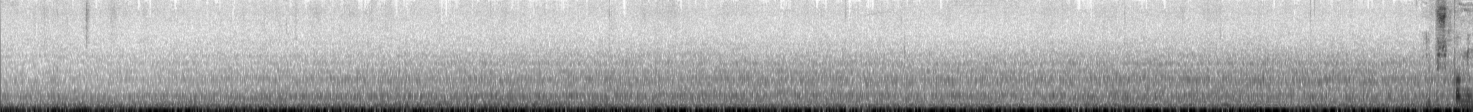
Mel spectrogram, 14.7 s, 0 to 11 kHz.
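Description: A Kia Niro 1.6 GDI 141 hp hybrid with a 6-speed dual-clutch gearbox and narrower tyres on 16-inch rims cruises a rural road, a steady low interior road-and-engine rumble continuing evenly throughout.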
